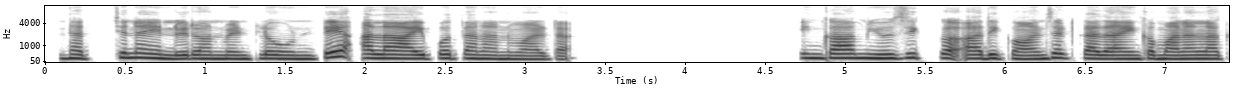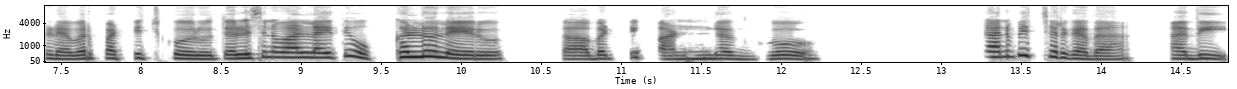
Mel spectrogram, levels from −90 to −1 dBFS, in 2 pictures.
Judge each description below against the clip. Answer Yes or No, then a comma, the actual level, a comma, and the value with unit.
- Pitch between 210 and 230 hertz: Yes, high, 220 Hz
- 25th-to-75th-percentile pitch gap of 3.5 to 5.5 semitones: No, average, 2.8 semitones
